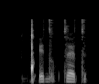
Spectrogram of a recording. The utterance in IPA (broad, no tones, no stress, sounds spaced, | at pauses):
ǃʼ e d a̰ p t ɛ t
